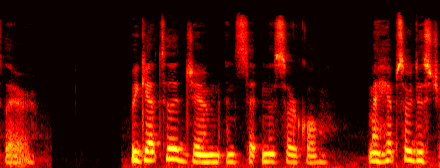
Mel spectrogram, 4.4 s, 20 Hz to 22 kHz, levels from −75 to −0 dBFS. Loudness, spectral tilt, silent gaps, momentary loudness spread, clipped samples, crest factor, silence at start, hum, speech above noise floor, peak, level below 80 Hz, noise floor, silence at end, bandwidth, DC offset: -21 LUFS; -4.5 dB/octave; none; 12 LU; under 0.1%; 18 dB; 0.05 s; none; 49 dB; -6 dBFS; -52 dBFS; -70 dBFS; 0 s; 16.5 kHz; under 0.1%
